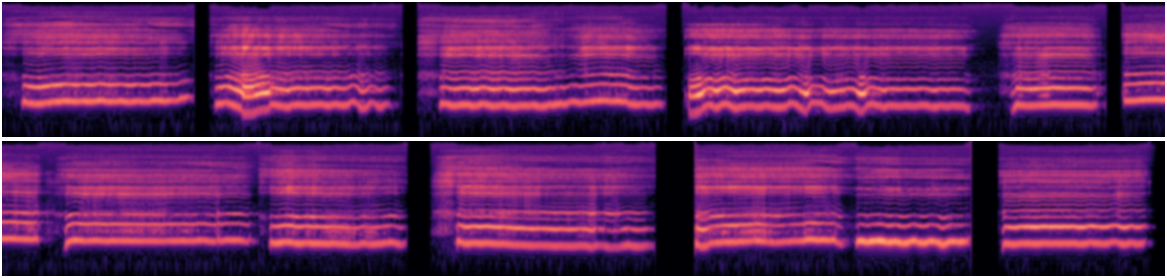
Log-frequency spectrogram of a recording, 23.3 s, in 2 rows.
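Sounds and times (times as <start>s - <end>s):
person singing sadly: 0.0s - 23.2s.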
